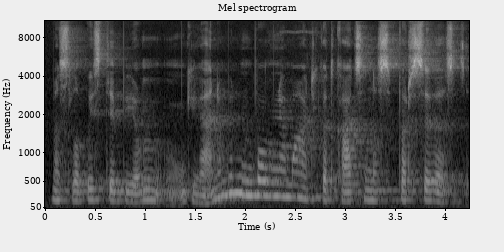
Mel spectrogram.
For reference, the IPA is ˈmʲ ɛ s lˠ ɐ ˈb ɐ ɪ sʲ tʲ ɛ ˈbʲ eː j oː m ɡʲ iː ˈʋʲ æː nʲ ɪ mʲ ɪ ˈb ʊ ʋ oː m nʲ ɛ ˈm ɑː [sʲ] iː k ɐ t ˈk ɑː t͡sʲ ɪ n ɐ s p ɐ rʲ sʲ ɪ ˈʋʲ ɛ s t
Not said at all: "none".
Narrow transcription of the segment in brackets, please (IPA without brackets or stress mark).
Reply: tʲ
